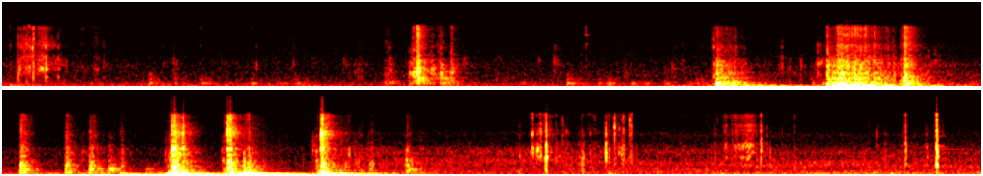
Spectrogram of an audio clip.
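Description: A series of loud, irregular knocks and bangs, thickest between about five and nine seconds in, with a heavy low rumble under the loudest of them.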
